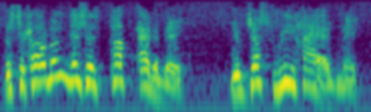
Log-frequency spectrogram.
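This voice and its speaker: An actor playing a brash, commanding newspaper editor who talks in punchy orders, in 1950s radio drama style. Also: male voice, high voice, wildly swooping pitch, normal speed, husky, full character voice. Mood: brisk, triumphant. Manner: bossy, punchy, wisecracking. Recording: muffled old-time radio recording.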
